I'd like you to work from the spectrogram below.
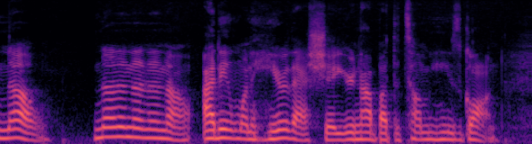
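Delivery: ordinary talk, nothing marked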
